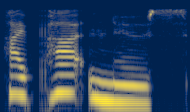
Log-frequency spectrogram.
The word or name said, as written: hypotenuse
